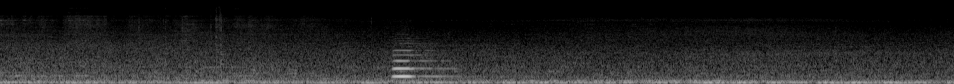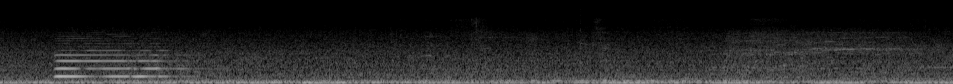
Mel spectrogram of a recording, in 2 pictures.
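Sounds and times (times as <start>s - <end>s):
diesel train engine rumble: 0.0s - 19.0s
train horn blasts: 3.8s - 5.0s, 10.0s - 11.7s.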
